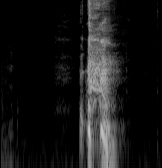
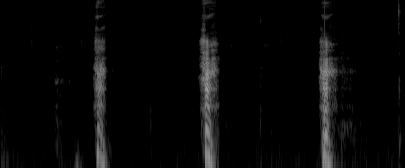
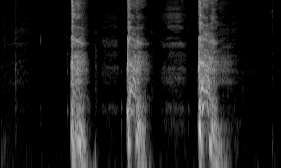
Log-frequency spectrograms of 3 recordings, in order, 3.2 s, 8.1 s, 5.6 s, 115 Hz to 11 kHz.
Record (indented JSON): {
  "cough_length": "3.2 s",
  "cough_amplitude": 28614,
  "cough_signal_mean_std_ratio": 0.3,
  "exhalation_length": "8.1 s",
  "exhalation_amplitude": 11093,
  "exhalation_signal_mean_std_ratio": 0.21,
  "three_cough_length": "5.6 s",
  "three_cough_amplitude": 31870,
  "three_cough_signal_mean_std_ratio": 0.32,
  "survey_phase": "beta (2021-08-13 to 2022-03-07)",
  "age": "45-64",
  "gender": "Male",
  "wearing_mask": "No",
  "symptom_none": true,
  "smoker_status": "Never smoked",
  "respiratory_condition_asthma": false,
  "respiratory_condition_other": false,
  "recruitment_source": "REACT",
  "submission_delay": "0 days",
  "covid_test_result": "Negative",
  "covid_test_method": "RT-qPCR",
  "influenza_a_test_result": "Negative",
  "influenza_b_test_result": "Negative"
}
